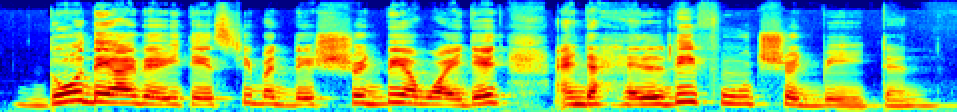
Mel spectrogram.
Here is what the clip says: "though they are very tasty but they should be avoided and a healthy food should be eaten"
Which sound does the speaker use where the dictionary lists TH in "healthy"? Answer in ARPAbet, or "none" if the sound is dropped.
T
